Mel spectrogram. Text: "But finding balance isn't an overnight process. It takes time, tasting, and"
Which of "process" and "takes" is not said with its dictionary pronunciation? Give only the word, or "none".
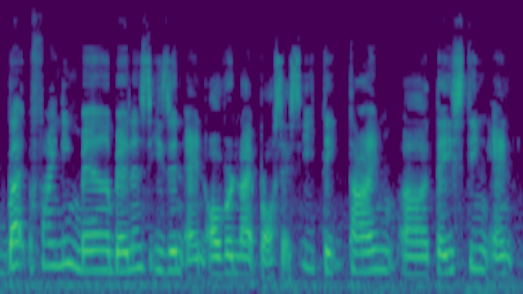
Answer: takes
